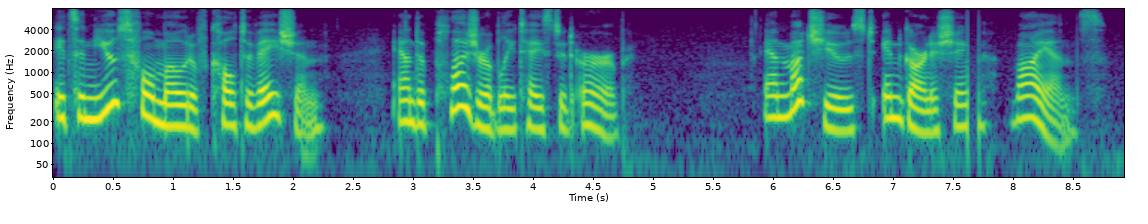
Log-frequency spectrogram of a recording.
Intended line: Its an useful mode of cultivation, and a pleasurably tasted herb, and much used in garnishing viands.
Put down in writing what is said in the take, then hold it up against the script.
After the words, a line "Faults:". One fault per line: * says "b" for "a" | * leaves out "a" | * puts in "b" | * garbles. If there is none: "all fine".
Its an useful mode of cultivation, and a pleasurably tasted herb, and much used in garnishing viands.
Faults:
all fine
